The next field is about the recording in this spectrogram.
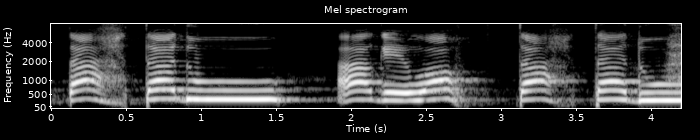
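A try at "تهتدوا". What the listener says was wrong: ہا کی آواز نہیں آنی چاہیے تہتدو ہا تہتدو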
